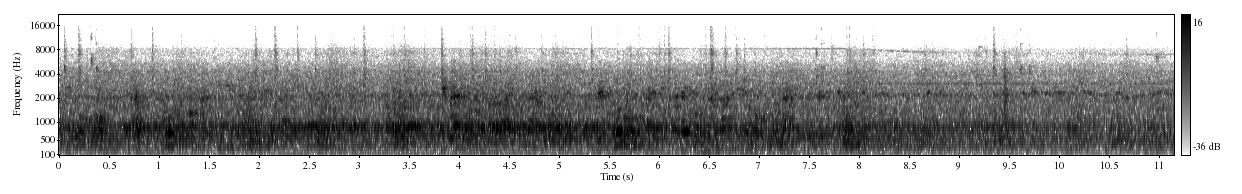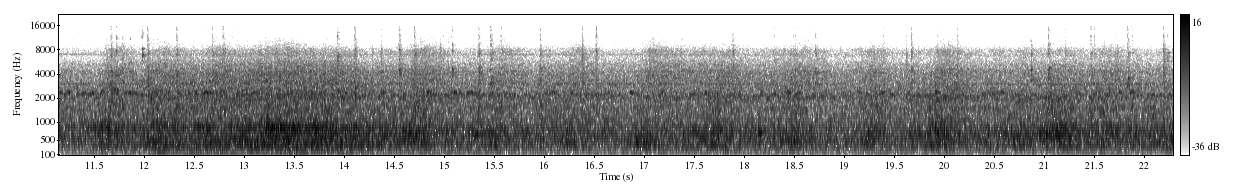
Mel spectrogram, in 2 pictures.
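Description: A diesel express train rumbles along the track across a steel bridge, heard from inside the cab.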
